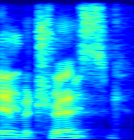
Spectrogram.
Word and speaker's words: Dimitrescu: Lady, how do you say Dimitrescu? – Dimitrescu.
